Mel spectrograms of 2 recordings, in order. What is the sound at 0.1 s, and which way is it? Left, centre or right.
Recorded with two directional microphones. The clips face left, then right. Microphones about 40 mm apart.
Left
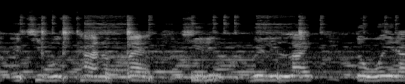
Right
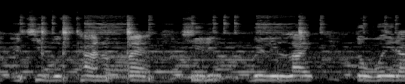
Music, left.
